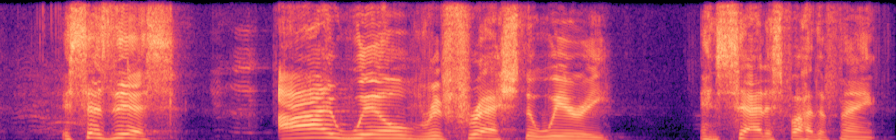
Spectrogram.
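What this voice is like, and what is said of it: Yelling, loud preaching voice. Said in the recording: “I'm sorry if I'm yelling.”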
